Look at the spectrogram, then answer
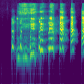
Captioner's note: laugh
